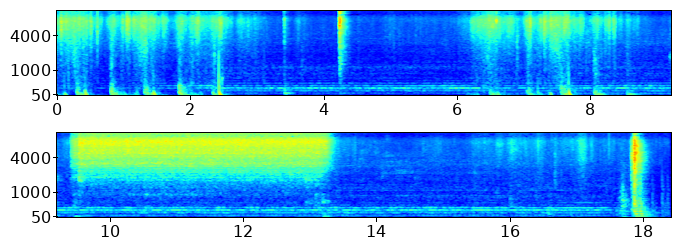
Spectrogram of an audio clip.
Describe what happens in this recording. Go to the toilet, turn the lights on, get some water and close the door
